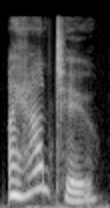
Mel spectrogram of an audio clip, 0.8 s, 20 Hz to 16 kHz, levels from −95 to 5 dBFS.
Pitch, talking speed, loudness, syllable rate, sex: 240 Hz, 215 wpm, -17 LUFS, 4.6 syllables/s, female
